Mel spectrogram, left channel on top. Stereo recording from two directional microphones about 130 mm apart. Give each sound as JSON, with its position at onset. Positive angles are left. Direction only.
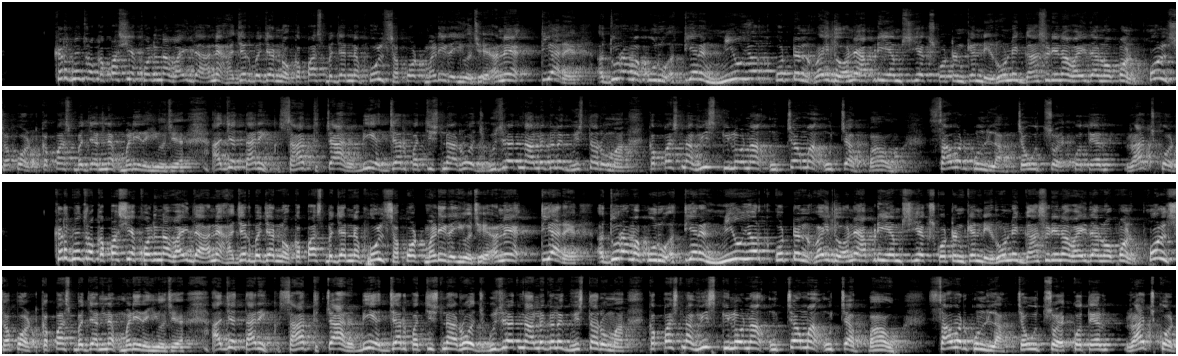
{"t": 0.7, "sound": "speech", "side_deg": -45}
{"t": 2.0, "sound": "speech", "side_deg": -30}
{"t": 4.1, "sound": "speech", "side_deg": -55}
{"t": 4.5, "sound": "a man's voice", "side_deg": -35}
{"t": 5.4, "sound": "speech", "side_deg": -35}
{"t": 8.3, "sound": "speech", "side_deg": -15}
{"t": 8.7, "sound": "a man's voice", "side_deg": -30}
{"t": 11.5, "sound": "speech", "side_deg": -40}
{"t": 22.3, "sound": "speech", "side_deg": -40}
